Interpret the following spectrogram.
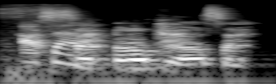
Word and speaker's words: Asa Nkansa: Asa Nkansa. Asa Nkansa. Yeah. What does it mean? It rhymes, Asa Nkansa.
